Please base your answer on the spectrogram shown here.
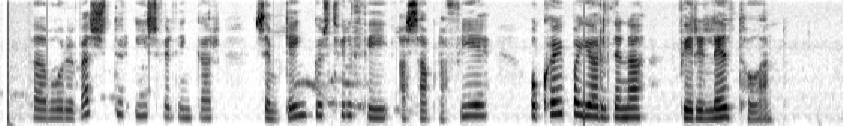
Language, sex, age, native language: Icelandic, female, 30-39, Icelandic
